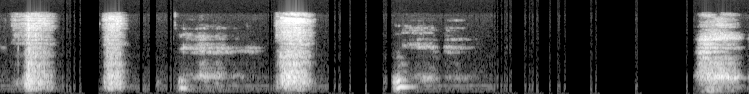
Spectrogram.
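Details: Four sharp, hissing sneezes with gasps and breathy sounds between them, a run of sneezes; sneezing.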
